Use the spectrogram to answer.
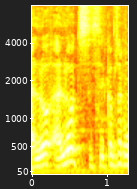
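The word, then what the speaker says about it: Łódź: des grandes marques de couture, à Varsovie, à Lodz, c'est comme ça qu'on prononce. Lodz, oui, ouais, donc ça.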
